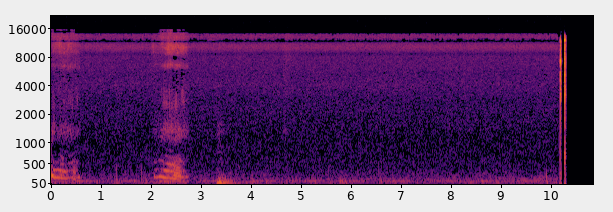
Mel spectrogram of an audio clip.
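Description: A cat snores softly, with two low, rough snore breaths at the start, then quieter breathing over faint room noise.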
